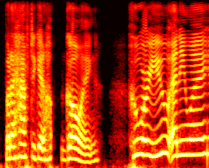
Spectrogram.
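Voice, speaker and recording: A woman uses a put-on character voice, high-pitched with lively intonation. She mumbles at a moderate pace. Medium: read story. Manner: terse, mumbling.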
